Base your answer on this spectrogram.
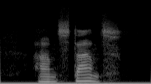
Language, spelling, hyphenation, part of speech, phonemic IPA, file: Dutch, aanstaand, aan‧staand, adjective, /aːn.staːnt/, Nl-aanstaand.ogg
- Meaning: coming, next, future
